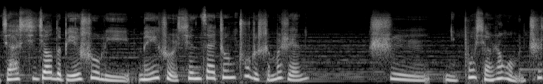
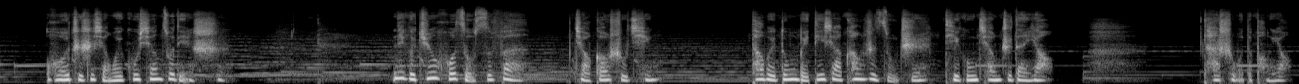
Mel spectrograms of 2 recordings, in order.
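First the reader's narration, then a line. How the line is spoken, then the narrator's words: Soft sigh. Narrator (Chinese): 沈兰轻轻叹了口气，说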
